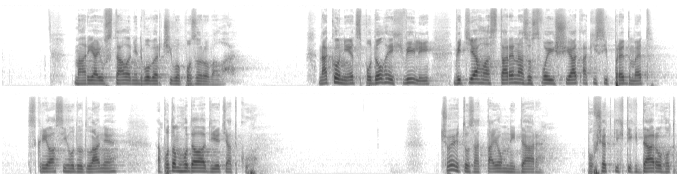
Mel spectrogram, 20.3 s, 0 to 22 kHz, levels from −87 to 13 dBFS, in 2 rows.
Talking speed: 110 wpm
